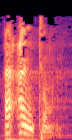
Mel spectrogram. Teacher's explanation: التحقيق أن تحقق الهمزة الأولى والثانية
